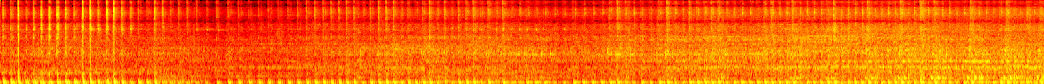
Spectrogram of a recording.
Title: Royal Enfield Thunderbird Thumping Sound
